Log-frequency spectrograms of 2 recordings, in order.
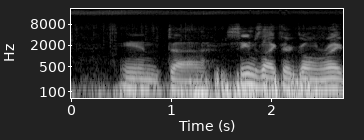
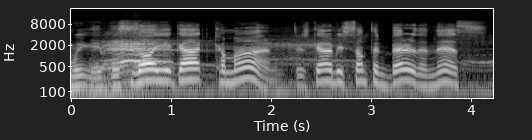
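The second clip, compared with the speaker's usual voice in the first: higher voiced sheep complaint; voicing the sheep; 5 semitones higher, 5 dB louder than usual. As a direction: speak for the demanding sheep. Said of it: "they're saying".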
